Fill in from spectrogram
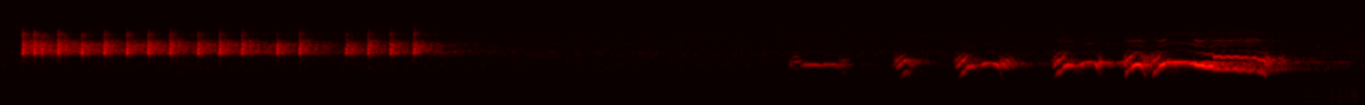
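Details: Pair of wild barred owls calling at dawn in early spring, located by following an angry crow. The clip opens with a fast rattling burst of sharp pulses, then after a pause come wavering, rising and falling owl hoots and cackles.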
